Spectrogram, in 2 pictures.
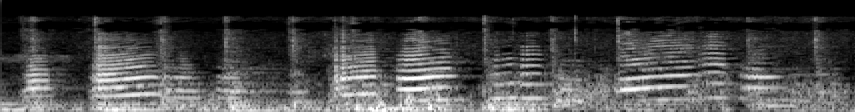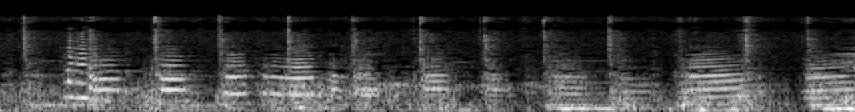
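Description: Small acoustic jazz band playing an instrumental passage: trombone and clarinet carrying a wavering, sliding melody over a banjo strumming a steady beat and a double bass line.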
